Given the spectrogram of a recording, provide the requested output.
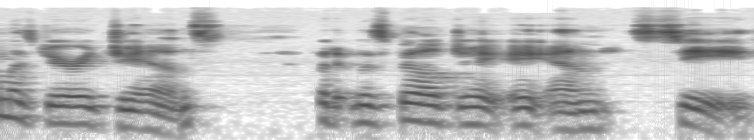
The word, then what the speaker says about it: Jance: and bought a vowel we paid 400 bucks for that e on the end of our name 83 so people would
